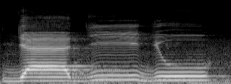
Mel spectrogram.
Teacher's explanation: Huruf jim, ja itu tengah lidah, bukan ujung lidah. Kalau ujung lidah bunyinya seperti huruf C atau huruf J.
